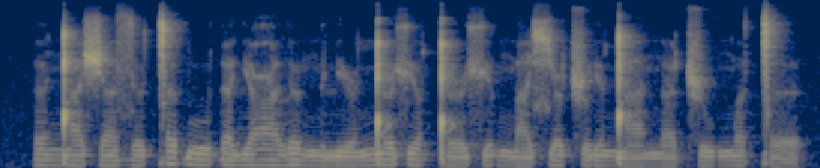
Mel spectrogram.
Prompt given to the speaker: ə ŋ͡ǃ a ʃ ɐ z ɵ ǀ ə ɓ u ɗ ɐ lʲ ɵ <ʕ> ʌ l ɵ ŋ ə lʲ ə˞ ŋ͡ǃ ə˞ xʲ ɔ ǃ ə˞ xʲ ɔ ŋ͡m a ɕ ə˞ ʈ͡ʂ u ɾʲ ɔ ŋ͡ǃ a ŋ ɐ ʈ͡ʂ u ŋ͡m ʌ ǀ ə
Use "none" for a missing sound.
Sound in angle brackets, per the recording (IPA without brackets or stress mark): ʕ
